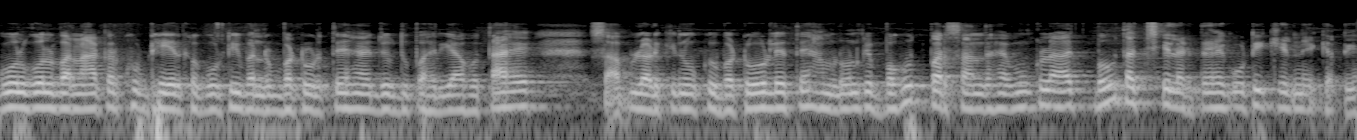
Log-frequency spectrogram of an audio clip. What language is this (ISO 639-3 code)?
hin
